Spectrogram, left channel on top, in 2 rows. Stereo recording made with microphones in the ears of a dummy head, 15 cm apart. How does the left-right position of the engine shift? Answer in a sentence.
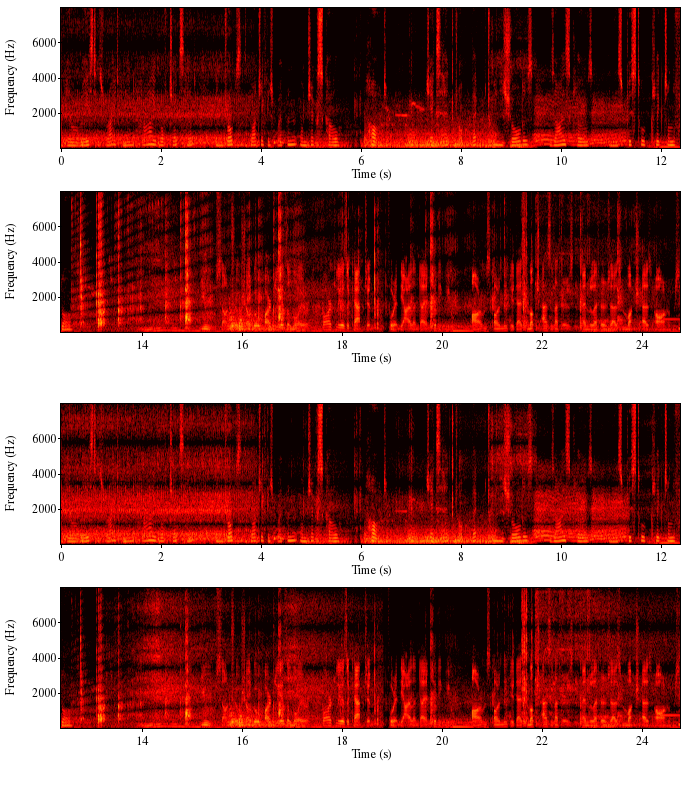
You can hear the engine stay in one place.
